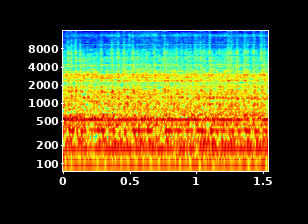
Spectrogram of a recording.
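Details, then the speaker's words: Trotec dehumidifier, about a year old, that has become noisy over time: steady droning hum with a buzzy, vibrating edge. The noise comes and goes intermittently. "they start making well quite a bad noise let me demonstrate it i'll show you how to fix it because i bet a lot of people have this proper soap you can hear it you can hear it sometimes like"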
